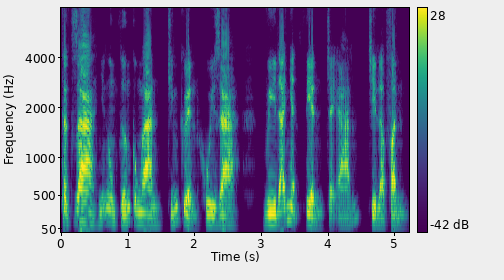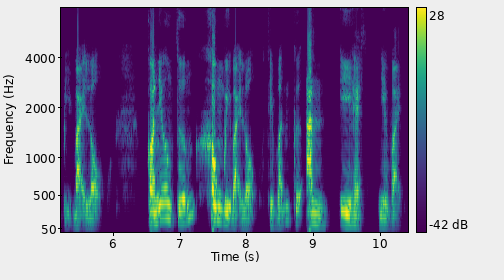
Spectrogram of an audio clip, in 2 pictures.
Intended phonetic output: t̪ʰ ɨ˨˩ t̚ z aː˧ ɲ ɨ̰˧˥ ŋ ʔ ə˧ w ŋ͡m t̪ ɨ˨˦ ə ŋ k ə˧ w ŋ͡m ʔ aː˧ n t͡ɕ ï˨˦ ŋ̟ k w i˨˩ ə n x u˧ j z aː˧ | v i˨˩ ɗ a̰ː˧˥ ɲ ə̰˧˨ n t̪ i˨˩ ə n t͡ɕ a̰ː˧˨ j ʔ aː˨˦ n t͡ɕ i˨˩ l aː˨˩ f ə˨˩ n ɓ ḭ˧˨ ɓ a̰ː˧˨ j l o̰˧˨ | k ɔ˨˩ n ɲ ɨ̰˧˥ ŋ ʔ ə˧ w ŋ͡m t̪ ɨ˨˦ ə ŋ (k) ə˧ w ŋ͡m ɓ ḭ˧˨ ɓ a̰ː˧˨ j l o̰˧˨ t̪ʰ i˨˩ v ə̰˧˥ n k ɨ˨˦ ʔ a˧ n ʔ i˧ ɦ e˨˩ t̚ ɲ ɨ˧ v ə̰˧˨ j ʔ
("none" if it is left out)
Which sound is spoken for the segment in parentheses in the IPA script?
x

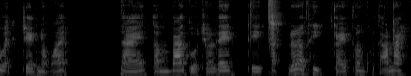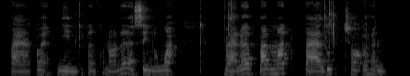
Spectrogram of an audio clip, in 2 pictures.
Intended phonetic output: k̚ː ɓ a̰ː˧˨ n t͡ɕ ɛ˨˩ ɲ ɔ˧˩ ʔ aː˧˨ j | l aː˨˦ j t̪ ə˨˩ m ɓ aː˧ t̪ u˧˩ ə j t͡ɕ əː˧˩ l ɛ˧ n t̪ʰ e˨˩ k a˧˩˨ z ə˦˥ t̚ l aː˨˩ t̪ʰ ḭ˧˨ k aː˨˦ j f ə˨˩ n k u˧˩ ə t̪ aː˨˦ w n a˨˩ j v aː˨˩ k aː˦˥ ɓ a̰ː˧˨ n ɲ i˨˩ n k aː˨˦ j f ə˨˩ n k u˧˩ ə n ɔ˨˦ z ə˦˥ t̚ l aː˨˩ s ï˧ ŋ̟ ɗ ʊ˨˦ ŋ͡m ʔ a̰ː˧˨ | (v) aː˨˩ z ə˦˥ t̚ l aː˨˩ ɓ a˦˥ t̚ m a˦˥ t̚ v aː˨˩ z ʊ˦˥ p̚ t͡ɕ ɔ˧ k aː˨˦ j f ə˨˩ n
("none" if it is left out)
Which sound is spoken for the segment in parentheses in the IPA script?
v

